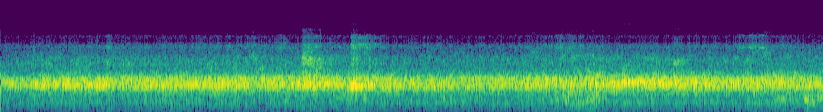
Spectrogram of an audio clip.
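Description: Steady industrial machinery noise in a meat-processing hall, with a thin, muffled tone, and a couple of faint knocks about three seconds in.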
